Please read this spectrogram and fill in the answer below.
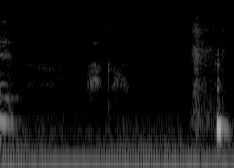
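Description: A woman whispering faintly after speaking, ending near the end with a short kiss smack as she presses her fingertips to her lips.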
